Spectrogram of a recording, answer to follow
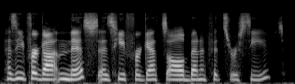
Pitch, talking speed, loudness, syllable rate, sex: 235 Hz, 205 wpm, -19 LUFS, 6.2 syllables/s, female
